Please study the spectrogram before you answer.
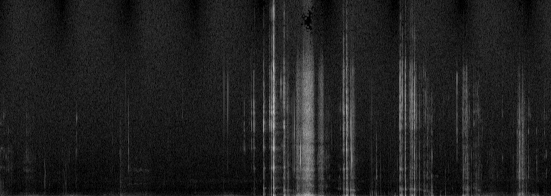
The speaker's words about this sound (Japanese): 俺も アーモンド食べて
